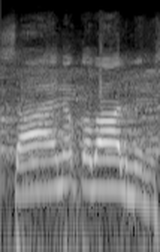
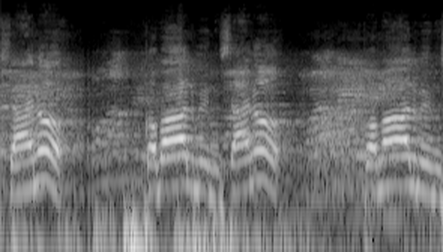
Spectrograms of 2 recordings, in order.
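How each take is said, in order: First: Said in the usual way. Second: cyanocobalamin drawn out slowly, every syllable spaced; teacher slows cyanocobalamin down so students can repeat it, slow; slow syllable drill. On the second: Shown as a demonstration.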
